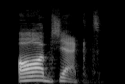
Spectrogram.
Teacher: Object, vous avez un stress, un accent tonique sur la première syllabe.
